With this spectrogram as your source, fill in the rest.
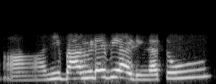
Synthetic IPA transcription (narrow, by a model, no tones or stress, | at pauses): ɦãːnibãŋɡɽebʱiaɽinat̪u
